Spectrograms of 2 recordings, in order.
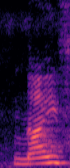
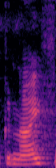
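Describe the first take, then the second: First: Said in the usual way. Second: नाइफ as "ka-nife", K voiced; silent K sounded. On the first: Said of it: "नाइफ ना बोला जाए". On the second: Shown as a demonstration. Warning what not to say, silent K sounded. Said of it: "ना बोला जाए".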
